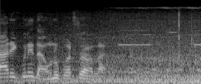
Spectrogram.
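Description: Road traffic noise: a steady low engine rumble, with a faint, thin, steady high tone over it in the second half.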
